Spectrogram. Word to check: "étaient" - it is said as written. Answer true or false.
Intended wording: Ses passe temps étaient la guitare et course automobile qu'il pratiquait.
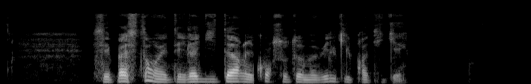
true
